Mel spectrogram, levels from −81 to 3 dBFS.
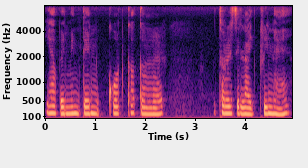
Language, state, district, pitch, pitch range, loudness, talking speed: Hindi, Arunachal Pradesh, Papum Pare, 175 Hz, 165-180 Hz, -15 LUFS, 135 wpm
